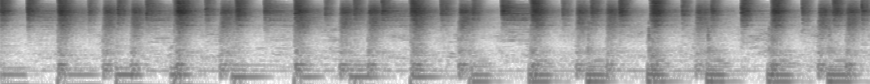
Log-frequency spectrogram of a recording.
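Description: Live rock band playing an instrumental passage between vocal lines: a drum kit keeps a steady, driving beat under a repeating bass guitar line, with electric guitars.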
